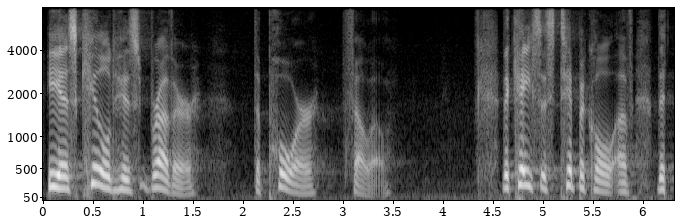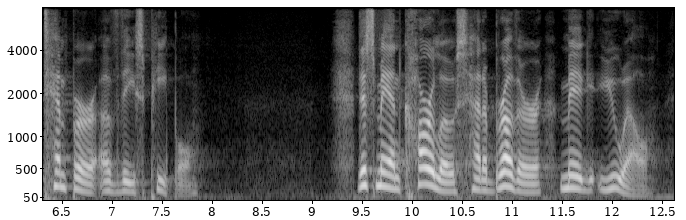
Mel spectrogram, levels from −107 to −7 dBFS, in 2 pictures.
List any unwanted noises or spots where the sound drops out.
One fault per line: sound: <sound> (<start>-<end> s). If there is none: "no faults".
no faults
